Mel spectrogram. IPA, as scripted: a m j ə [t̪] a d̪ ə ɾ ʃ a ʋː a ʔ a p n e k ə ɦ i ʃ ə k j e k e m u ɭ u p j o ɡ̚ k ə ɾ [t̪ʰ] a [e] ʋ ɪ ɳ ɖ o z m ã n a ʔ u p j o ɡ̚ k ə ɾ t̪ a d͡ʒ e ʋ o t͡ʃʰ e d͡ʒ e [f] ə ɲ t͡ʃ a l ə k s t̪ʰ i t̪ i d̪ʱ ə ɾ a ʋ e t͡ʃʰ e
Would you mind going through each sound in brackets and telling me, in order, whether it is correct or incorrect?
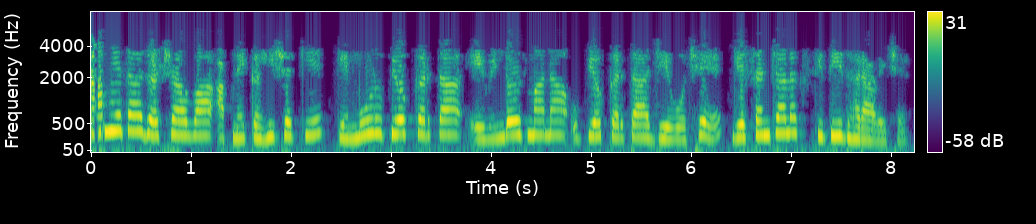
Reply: correct, incorrect: t̪, correct, incorrect: s

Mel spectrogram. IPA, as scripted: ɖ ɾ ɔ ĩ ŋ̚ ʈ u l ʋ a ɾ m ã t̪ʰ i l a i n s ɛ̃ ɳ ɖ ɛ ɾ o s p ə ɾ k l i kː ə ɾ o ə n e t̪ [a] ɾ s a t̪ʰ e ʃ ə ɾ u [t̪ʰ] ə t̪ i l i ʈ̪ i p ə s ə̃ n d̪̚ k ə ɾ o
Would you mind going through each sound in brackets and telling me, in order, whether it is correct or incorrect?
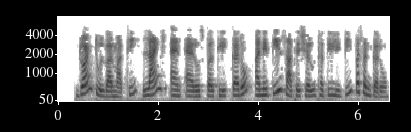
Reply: incorrect: i, correct

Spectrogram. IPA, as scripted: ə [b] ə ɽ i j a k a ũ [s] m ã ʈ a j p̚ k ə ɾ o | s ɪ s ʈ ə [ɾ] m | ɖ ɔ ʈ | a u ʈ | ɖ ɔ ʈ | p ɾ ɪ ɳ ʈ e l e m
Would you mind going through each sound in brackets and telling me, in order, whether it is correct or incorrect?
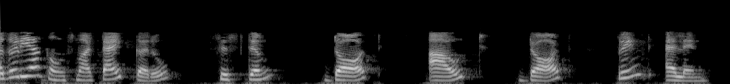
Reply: incorrect: ɡ, correct, incorrect: none

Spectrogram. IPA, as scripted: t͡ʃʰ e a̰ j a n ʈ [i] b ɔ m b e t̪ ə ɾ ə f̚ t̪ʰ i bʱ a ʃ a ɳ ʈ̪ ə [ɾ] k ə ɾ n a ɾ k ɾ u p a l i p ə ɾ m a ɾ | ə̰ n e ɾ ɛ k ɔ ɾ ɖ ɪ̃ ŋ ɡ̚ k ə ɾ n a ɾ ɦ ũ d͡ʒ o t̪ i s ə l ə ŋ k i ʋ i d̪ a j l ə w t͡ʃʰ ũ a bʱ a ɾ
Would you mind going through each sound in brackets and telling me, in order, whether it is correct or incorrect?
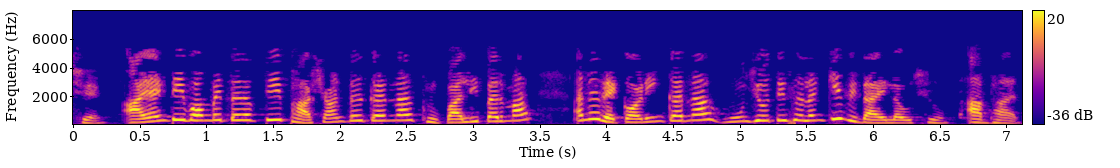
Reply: correct, correct

